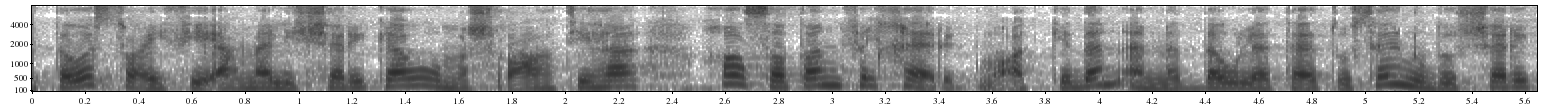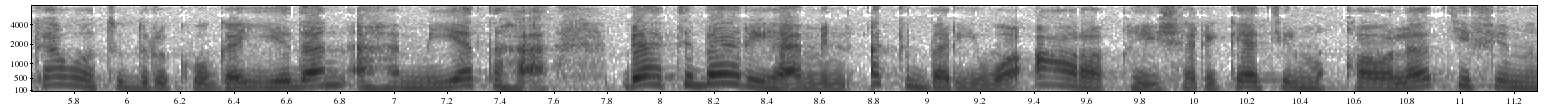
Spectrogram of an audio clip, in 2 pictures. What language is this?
Arabic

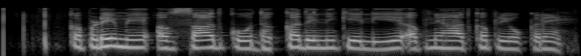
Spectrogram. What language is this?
Hindi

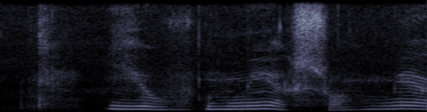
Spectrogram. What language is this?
Icelandic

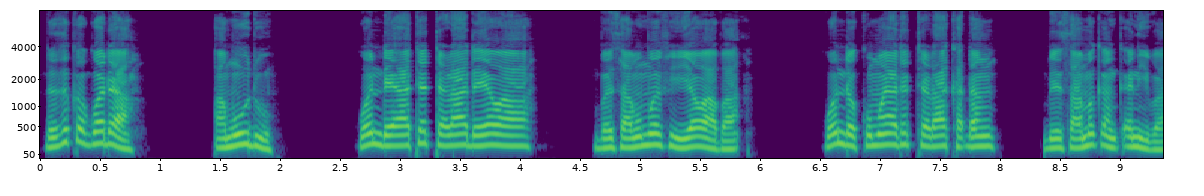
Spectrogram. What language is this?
Hausa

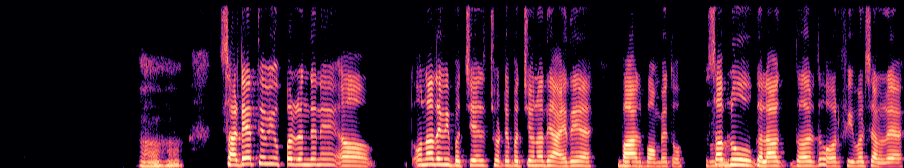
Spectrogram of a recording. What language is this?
Punjabi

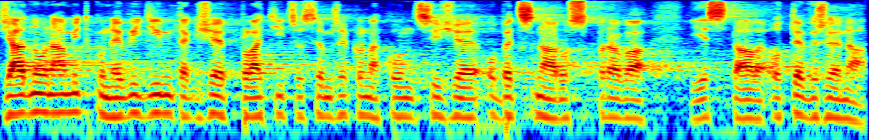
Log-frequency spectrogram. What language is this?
Czech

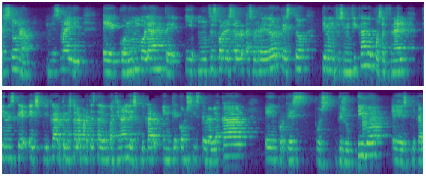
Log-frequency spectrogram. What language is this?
Spanish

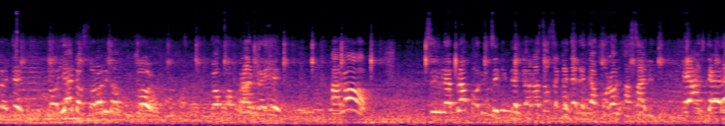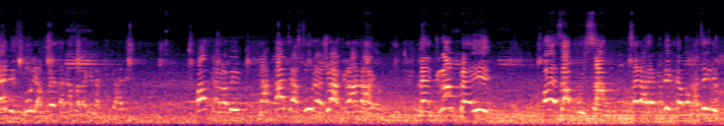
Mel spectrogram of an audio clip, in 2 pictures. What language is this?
French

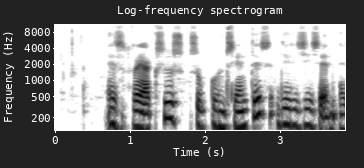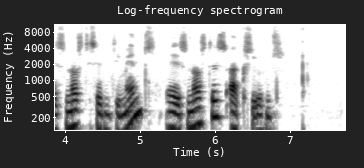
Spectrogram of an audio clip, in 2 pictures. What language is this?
Occitan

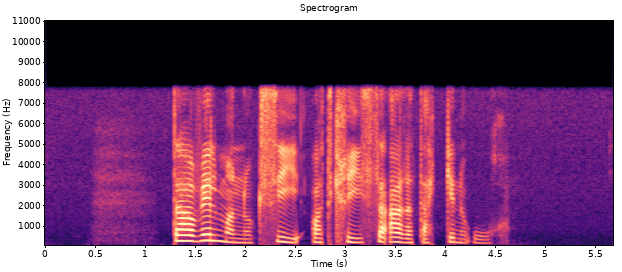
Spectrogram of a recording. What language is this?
Norwegian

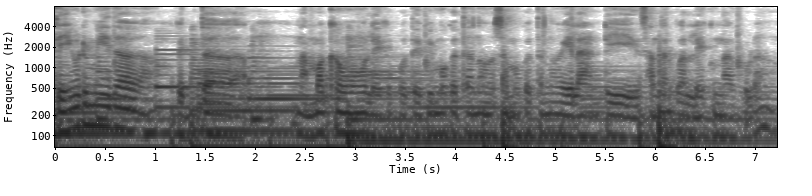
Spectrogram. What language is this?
Telugu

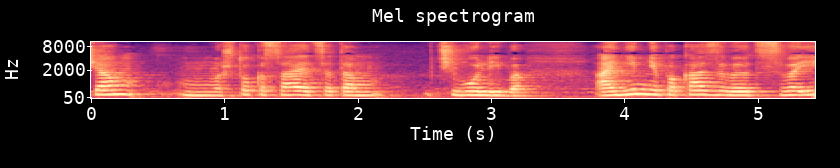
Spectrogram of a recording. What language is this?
Russian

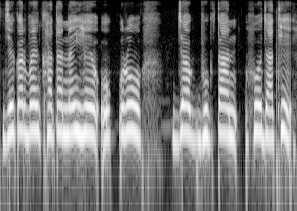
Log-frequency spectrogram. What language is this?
Chhattisgarhi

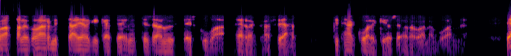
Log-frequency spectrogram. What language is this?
Finnish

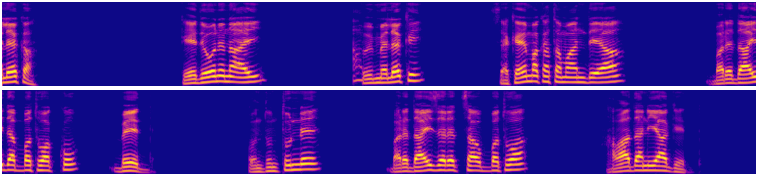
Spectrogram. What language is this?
Dawro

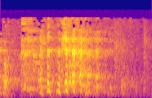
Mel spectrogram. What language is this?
Norwegian Bokmål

